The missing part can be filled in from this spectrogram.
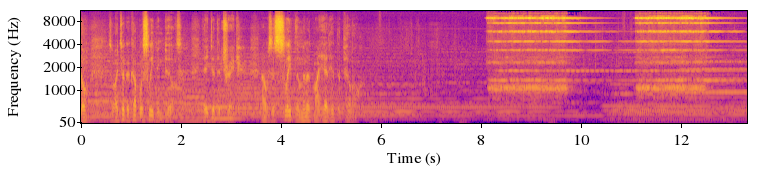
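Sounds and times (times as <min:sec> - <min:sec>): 
speech: 0:00.0 - 0:05.6
telephone bell ringing: 0:08.1 - 0:13.3.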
